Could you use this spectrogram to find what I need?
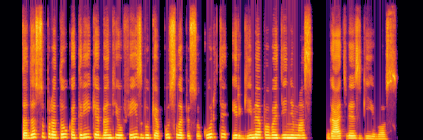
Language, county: Lithuanian, Vilnius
